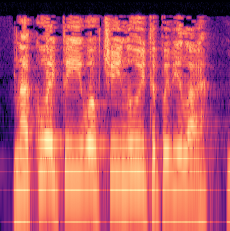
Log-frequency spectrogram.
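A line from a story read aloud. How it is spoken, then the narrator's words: Shrill, hysterical woman. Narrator (Russian): визгливо спрашивала членораздельная Зоя, женщина вполне истеричная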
